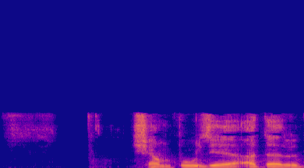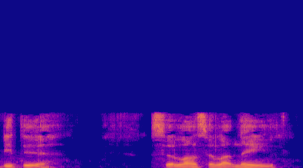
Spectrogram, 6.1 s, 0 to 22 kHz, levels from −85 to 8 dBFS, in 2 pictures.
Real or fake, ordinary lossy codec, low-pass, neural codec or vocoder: fake; MP3, 48 kbps; 7.2 kHz; codec, 16 kHz, 4.8 kbps, FACodec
